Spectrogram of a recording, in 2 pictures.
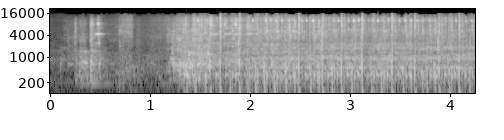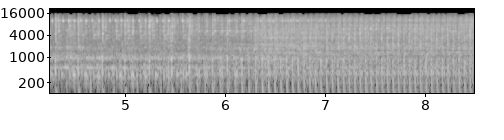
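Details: Store-bought plate compactor with an unknown Chinese Honda GX160-copy engine that had been starting then dying, now fitted with a new spark plug and original plug cap: starts after a brief quiet, then settles into a steady, even rapid thump with no misses; running cleanly.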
